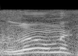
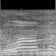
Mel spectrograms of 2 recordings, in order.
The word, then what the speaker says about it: Lum: You cross the street, it turns into Street Loom, or Lum. L-U-M, however you want to pronounce it.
